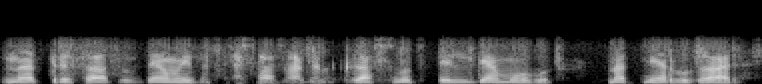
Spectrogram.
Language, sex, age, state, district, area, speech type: Kashmiri, male, 18-30, Jammu and Kashmir, Kupwara, rural, conversation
